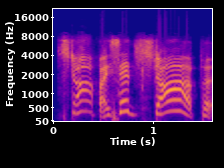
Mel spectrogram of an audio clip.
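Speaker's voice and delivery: sharp high yell to stop them; angry shout. Acted. Phoebe finally snaps.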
